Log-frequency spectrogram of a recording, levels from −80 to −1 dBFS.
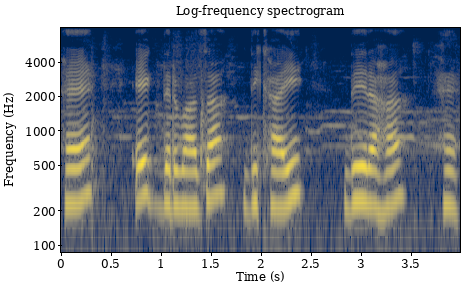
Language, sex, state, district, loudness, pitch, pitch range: Hindi, female, Himachal Pradesh, Shimla, -15 LUFS, 235 Hz, 225-270 Hz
